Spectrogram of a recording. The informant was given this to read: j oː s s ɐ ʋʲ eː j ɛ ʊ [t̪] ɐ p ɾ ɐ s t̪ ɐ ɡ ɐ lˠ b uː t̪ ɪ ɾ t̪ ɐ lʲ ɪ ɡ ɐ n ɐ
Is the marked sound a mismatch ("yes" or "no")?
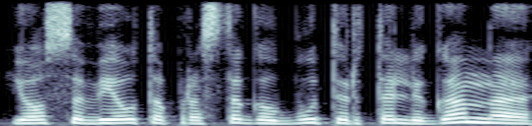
no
